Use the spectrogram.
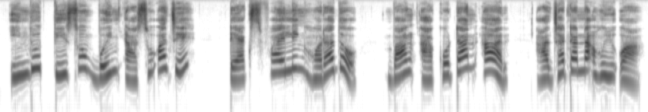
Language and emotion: Santali, surprised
